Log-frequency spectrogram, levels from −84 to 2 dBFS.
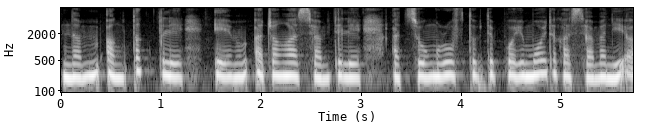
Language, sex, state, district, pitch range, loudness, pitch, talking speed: Mizo, female, Mizoram, Aizawl, 205-230 Hz, -12 LUFS, 220 Hz, 220 wpm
